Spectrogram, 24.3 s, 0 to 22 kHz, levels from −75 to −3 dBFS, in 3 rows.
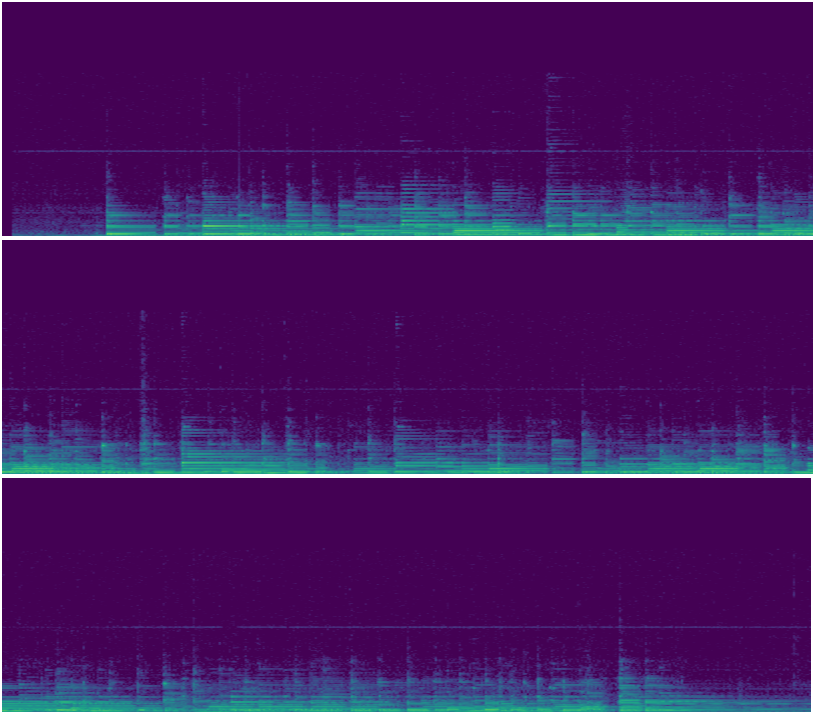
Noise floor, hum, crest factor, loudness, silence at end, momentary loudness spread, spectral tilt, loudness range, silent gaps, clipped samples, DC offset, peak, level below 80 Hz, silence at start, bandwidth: -50 dBFS; none; 16 dB; -29 LUFS; 0 s; 8 LU; -7.5 dB/octave; 4 LU; none; under 0.1%; under 0.1%; -12 dBFS; -58 dBFS; 0.1 s; 15.5 kHz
